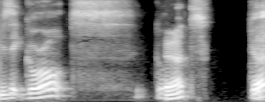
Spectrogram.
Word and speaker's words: Görtz: Is it Grotz? GZ. GZ. If you want to pronounce it German, it's GZ. Girtz.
